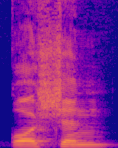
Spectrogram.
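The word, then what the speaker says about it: caution: भी देखा था कि जब भी वर्ड के लास्ट में टी आईओ एन होता है तो टी आईओ टी आई ओ एन को शन के रूप में पढ़ा जाता है अब हम देखेंगे कि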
